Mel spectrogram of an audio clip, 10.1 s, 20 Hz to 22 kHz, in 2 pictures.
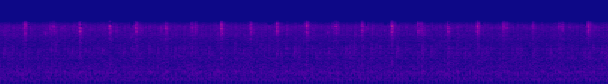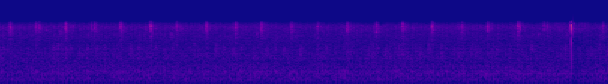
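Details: Peugeot 306 at idle: light, sharp ticks at about 85 a minute, evenly spaced over a quiet idle; abnormal engine tick, diagnosis still in progress, source not confirmed.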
